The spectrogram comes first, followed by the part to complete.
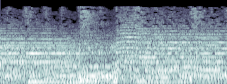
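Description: Film score music with sustained brass chords that change about once a second.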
